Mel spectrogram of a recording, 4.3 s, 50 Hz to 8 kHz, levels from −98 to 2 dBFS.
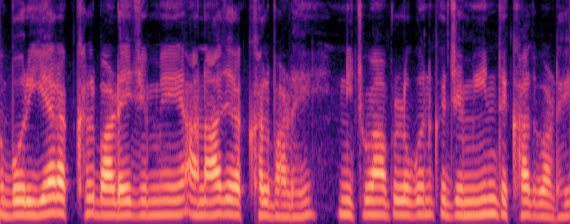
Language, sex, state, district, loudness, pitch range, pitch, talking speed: Bhojpuri, male, Uttar Pradesh, Ghazipur, -18 LUFS, 175-185 Hz, 180 Hz, 170 wpm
